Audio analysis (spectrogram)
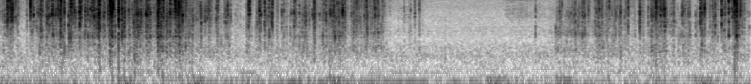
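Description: A thin, flat, folded sheet of printed white paper lies on a wooden table as fingertips rub and lift its edge. The result is a soft, bright crinkling with dense rustles and small crackles, easing into a brief quiet spell near the middle before the crinkling picks up again.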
